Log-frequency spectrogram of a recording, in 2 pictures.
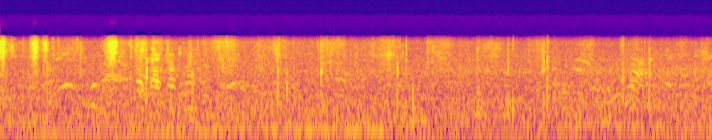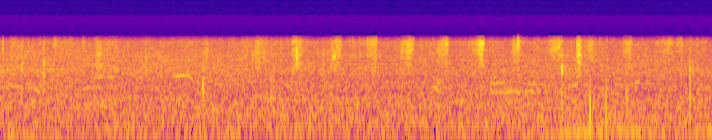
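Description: Several men talk at a distance outdoors.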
